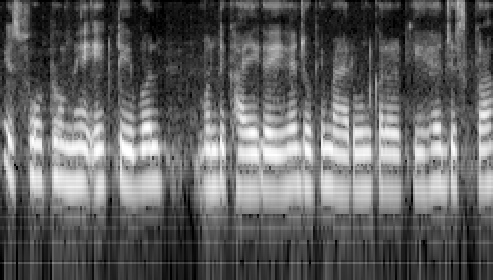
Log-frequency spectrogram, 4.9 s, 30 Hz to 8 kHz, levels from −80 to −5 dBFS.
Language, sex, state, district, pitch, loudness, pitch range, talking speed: Hindi, female, Himachal Pradesh, Shimla, 200 Hz, -13 LUFS, 190-210 Hz, 180 wpm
